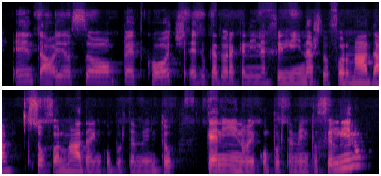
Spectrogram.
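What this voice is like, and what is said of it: Portuguese with an Italian accent. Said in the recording (Portuguese): “ainda não consegui perder o meu sotaque italiano”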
